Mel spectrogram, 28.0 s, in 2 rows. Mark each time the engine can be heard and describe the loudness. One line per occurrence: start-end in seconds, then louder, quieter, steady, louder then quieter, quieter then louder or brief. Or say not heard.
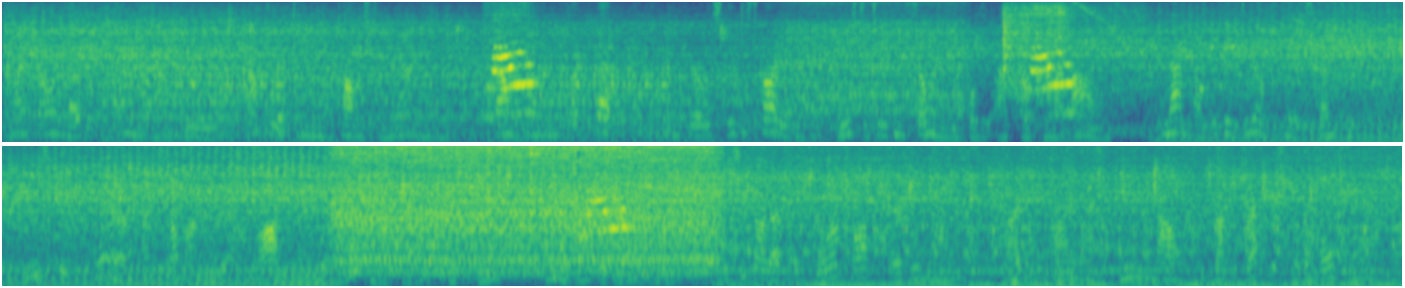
0.0-27.9 louder then quieter.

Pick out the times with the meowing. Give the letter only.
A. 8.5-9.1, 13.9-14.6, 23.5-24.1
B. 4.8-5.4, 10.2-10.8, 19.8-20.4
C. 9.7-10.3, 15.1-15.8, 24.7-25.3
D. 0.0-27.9
B.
